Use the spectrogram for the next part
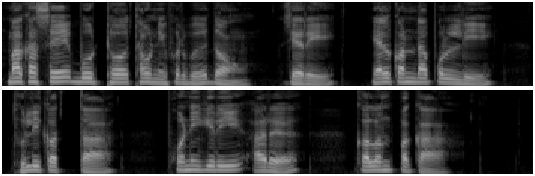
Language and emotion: Bodo, neutral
